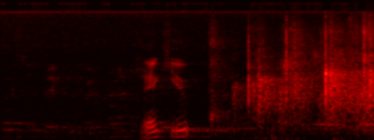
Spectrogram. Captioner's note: applause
